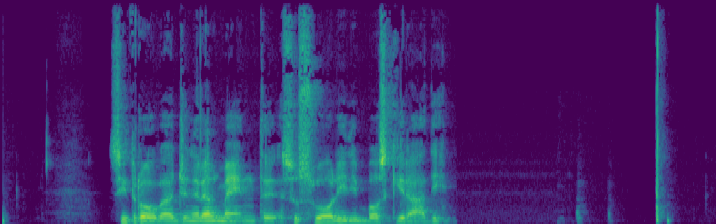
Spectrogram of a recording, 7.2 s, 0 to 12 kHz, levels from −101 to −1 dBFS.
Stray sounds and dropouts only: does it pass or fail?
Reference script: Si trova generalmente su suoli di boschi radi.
pass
